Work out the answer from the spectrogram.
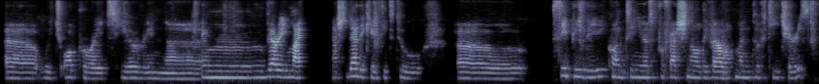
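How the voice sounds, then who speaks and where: Woman, low voice, measured. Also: steady tone, darkish tone, rough recording. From Hungary. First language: Hungarian. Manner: measured, pausing often to find words. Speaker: guest, English teacher and teacher trainer. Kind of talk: webinar interview self-introduction. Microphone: video call.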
